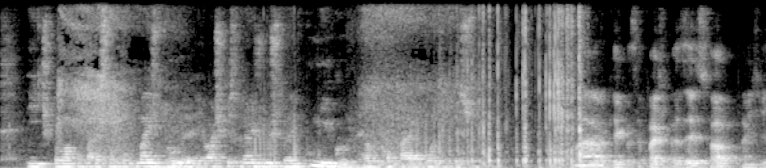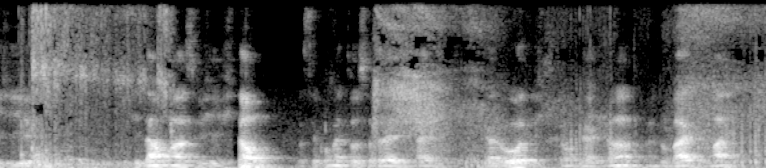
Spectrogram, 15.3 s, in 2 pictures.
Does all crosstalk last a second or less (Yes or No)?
Yes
